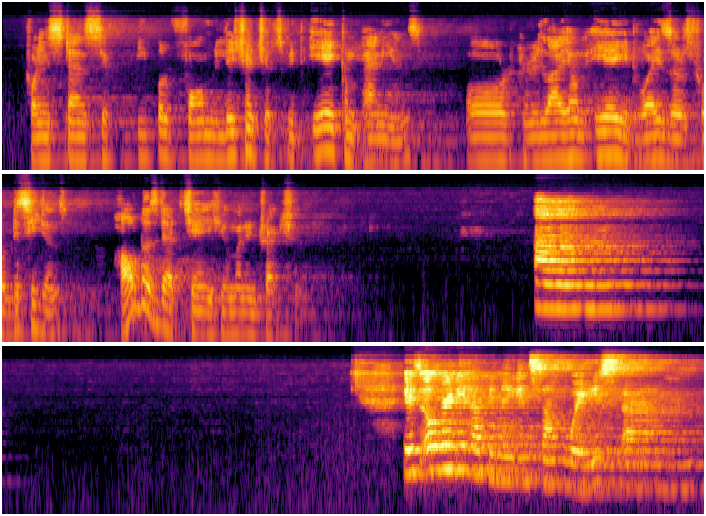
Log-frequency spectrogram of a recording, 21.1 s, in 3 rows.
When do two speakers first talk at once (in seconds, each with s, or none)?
none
